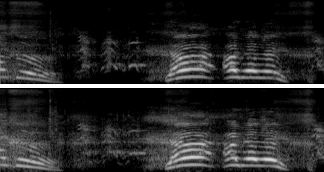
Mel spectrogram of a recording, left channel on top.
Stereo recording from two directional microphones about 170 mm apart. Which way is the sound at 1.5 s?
15° left (ahead or behind).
